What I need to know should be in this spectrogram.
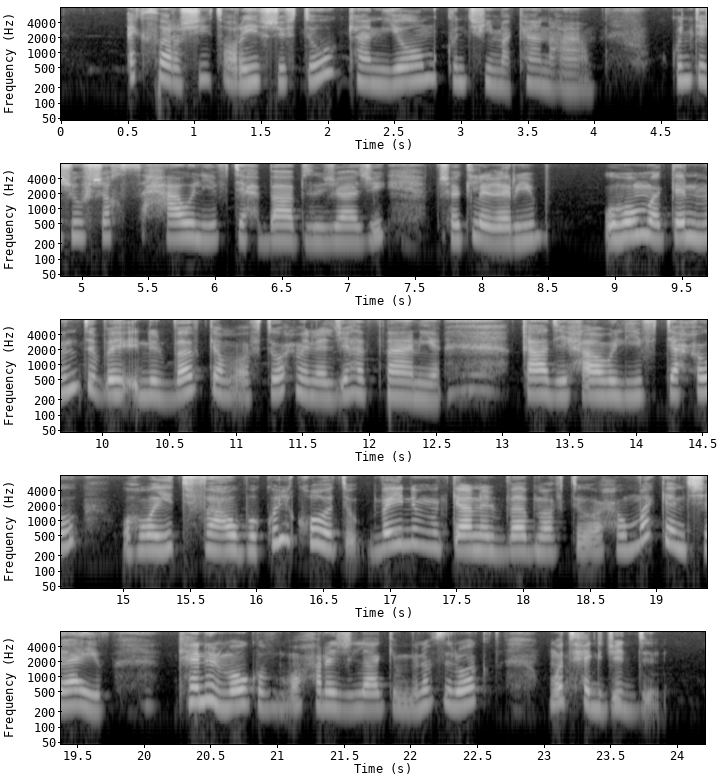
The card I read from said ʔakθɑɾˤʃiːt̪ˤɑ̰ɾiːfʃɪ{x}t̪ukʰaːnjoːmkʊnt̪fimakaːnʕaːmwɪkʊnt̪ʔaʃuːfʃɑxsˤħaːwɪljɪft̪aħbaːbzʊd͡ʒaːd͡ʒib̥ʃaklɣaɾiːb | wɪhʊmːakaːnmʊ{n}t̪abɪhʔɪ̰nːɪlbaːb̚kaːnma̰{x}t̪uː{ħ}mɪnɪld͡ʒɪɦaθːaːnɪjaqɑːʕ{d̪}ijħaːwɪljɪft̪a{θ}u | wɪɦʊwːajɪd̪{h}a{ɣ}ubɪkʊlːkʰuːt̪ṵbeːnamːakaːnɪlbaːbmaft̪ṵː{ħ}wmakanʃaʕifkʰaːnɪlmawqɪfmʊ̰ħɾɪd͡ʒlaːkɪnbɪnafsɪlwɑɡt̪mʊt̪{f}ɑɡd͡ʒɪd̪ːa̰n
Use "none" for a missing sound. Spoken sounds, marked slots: f, n, f, ħ, d̪, ħ, f, ʕ, ħ, ħ

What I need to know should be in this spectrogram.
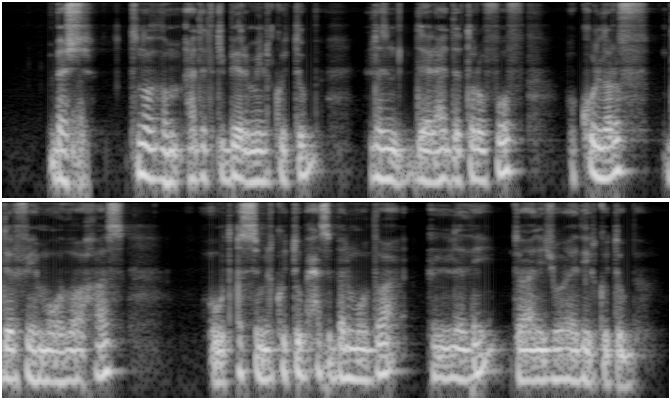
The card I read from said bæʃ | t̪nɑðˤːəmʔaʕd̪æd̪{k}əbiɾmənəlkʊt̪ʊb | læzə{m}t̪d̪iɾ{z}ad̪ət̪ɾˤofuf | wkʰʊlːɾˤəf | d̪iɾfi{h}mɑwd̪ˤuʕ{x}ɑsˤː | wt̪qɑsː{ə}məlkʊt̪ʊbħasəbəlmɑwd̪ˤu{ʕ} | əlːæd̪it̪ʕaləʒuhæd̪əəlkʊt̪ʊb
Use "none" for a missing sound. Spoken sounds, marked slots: k, m, ʕ, h, x, ə, ʕ

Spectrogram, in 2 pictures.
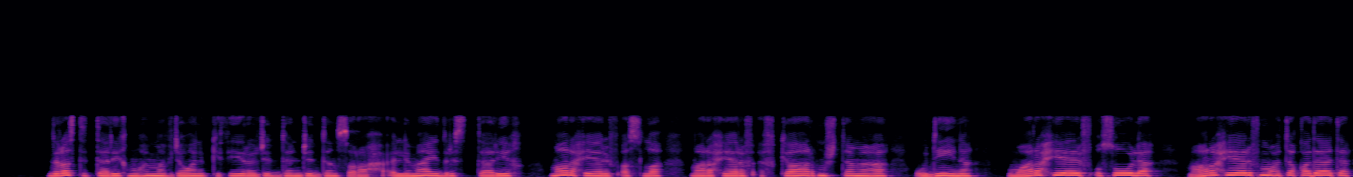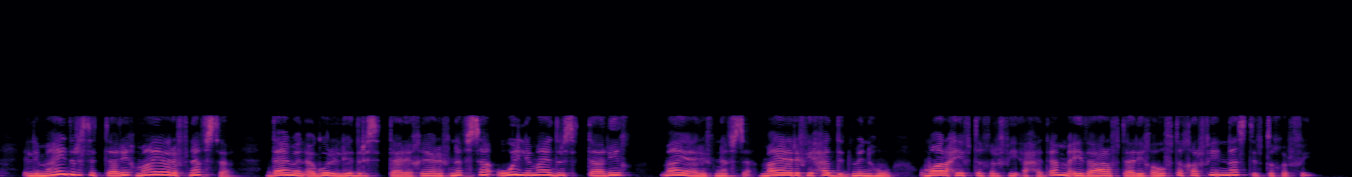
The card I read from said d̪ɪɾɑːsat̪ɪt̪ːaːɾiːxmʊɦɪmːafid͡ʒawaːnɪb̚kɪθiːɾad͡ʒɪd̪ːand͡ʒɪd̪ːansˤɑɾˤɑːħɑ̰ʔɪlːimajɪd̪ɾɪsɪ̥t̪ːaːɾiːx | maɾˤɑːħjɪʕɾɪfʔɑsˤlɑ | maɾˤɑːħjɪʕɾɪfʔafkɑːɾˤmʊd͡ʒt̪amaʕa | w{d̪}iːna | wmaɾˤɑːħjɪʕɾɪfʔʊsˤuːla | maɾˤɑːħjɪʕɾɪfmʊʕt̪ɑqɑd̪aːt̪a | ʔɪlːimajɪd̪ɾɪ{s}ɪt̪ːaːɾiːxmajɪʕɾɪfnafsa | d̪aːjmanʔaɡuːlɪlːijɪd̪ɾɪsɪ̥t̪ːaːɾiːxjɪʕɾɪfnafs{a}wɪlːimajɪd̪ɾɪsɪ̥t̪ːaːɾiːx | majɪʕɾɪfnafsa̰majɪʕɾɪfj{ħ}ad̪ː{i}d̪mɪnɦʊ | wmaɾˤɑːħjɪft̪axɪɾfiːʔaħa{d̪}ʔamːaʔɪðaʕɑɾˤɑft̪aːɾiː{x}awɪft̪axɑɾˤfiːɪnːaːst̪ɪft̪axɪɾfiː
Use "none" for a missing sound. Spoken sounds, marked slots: d̪, s, a, ħ, ɪ, d̪, x

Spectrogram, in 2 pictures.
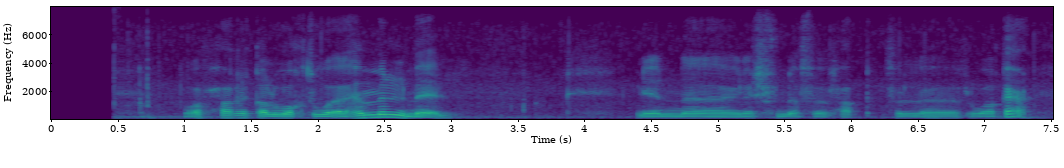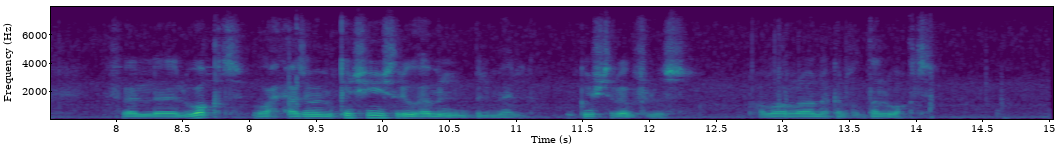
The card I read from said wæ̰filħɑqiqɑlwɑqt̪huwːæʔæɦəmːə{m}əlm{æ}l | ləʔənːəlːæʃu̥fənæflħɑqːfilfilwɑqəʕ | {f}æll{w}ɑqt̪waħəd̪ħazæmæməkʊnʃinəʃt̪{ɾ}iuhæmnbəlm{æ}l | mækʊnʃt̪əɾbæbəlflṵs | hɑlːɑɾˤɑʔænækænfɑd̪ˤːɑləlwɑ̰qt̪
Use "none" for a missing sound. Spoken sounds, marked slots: n, æ, f, w, ɾ, æ

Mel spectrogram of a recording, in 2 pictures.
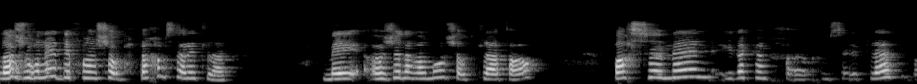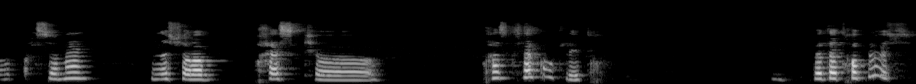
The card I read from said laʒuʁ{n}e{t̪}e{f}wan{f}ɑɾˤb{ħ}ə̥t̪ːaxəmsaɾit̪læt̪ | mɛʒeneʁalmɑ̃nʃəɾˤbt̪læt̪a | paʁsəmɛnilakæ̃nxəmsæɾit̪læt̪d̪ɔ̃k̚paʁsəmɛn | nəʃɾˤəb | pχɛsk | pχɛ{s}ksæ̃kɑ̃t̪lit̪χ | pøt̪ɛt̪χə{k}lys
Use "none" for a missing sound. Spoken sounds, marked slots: n, d̪, f, ʃ, ħ, s, p

